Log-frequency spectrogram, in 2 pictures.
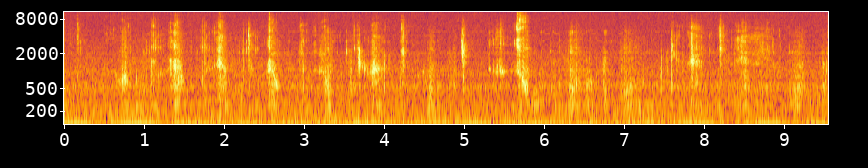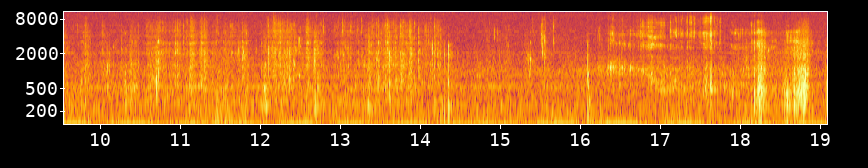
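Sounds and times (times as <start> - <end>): low steady hum: 0.0 - 19.0
chewing crunchy chips: 0.2 - 19.0.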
